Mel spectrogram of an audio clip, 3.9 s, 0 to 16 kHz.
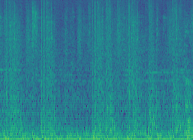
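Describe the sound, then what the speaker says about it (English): Gunfire in the video game Payday 2 crackles in a dense, continuous barrage of overlapping shots. It stays loud and busy throughout with no voices. "Everyone's standing and shooting."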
